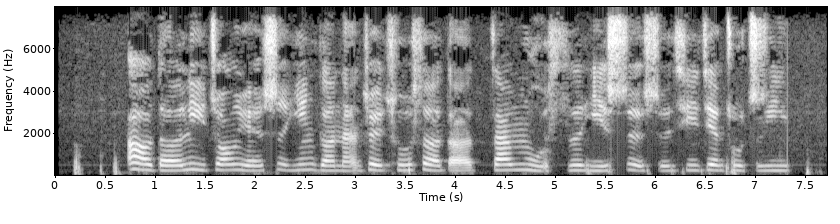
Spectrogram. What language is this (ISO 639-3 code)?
zho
